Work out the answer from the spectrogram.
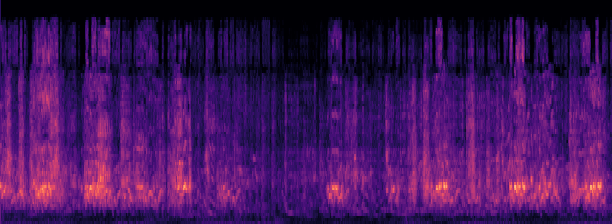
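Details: Budgies in an aviary calling in spaced bursts of high chirps and squawks roughly every second, separated by brief lulls, with low thumping beneath.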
